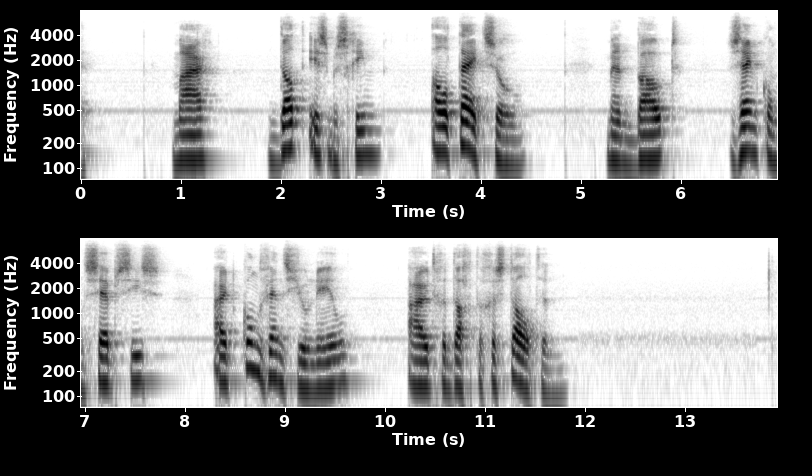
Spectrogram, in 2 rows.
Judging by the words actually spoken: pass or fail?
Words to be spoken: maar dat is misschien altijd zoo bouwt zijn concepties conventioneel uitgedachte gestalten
fail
